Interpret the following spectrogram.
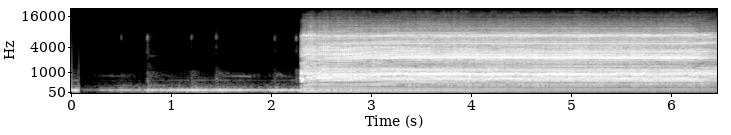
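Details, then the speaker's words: JF.EGWO 6250A jump starter's built-in compressor set to 80 psi, inflating big tires: a few faint ticks, then a loud steady high buzz that holds even while filling; healthy compressor, rated to 150 psi but slow on empty tires. "This one does 150, so it'll do these tires, but it will take you a while, especially if you're totally empty."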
